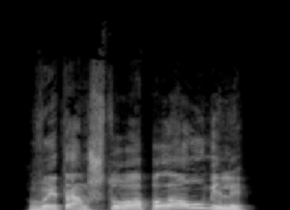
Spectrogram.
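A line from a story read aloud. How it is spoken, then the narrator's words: Yelling. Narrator (Russian): заорала она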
